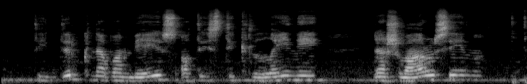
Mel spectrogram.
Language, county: Lithuanian, Vilnius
